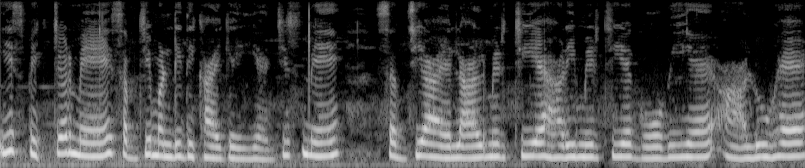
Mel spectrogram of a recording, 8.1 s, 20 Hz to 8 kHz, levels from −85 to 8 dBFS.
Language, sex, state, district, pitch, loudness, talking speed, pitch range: Hindi, female, Bihar, West Champaran, 225 Hz, -12 LUFS, 155 wpm, 210-245 Hz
